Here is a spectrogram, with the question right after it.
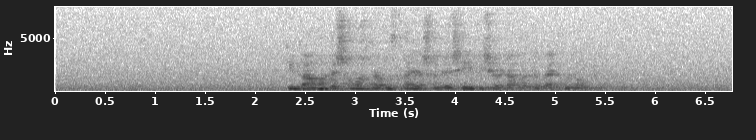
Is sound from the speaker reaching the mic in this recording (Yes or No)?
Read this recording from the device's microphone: No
